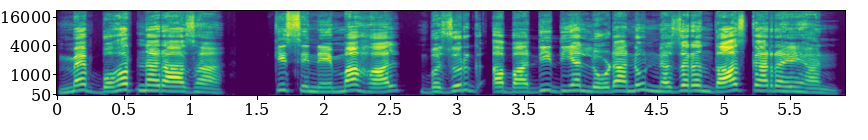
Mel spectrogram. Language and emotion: Punjabi, angry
